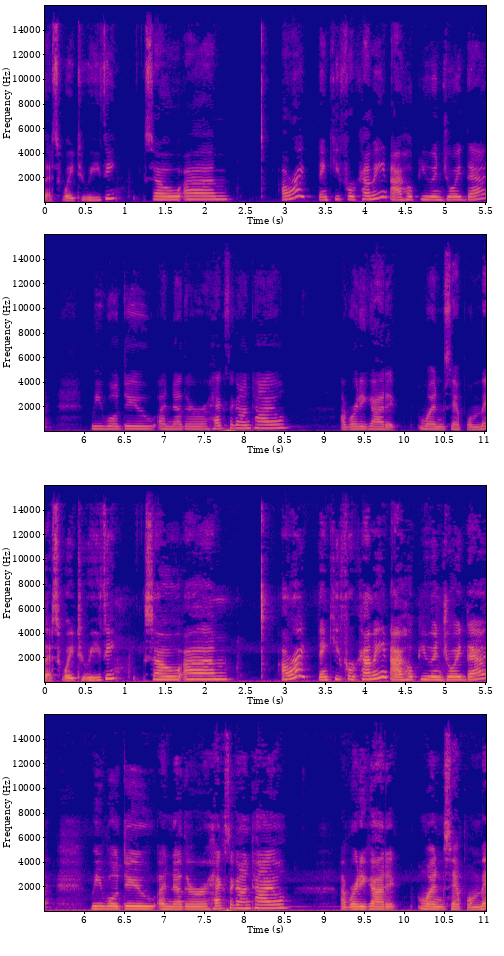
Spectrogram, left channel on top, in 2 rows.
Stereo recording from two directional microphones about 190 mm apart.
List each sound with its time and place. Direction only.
0.0 s speech: 30° left (ahead or behind)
